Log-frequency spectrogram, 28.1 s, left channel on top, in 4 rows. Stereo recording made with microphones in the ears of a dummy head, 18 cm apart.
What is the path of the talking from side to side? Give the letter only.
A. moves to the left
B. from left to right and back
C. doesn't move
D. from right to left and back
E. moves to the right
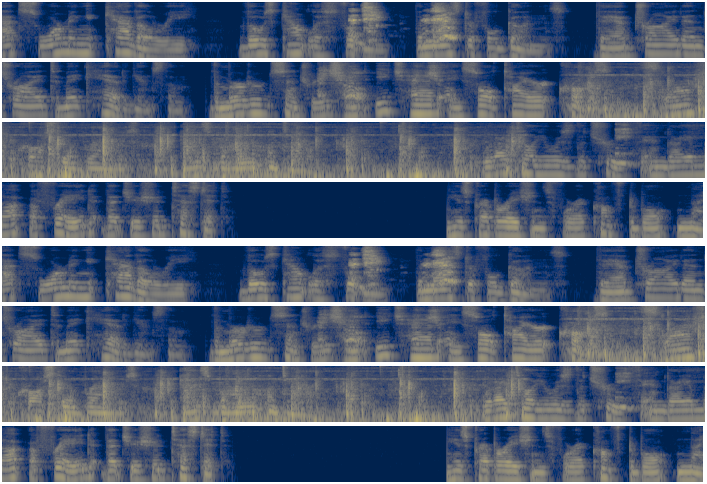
E.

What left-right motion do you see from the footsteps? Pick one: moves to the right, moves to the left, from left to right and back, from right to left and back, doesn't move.
from right to left and back.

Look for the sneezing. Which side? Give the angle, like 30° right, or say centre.
40° left.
